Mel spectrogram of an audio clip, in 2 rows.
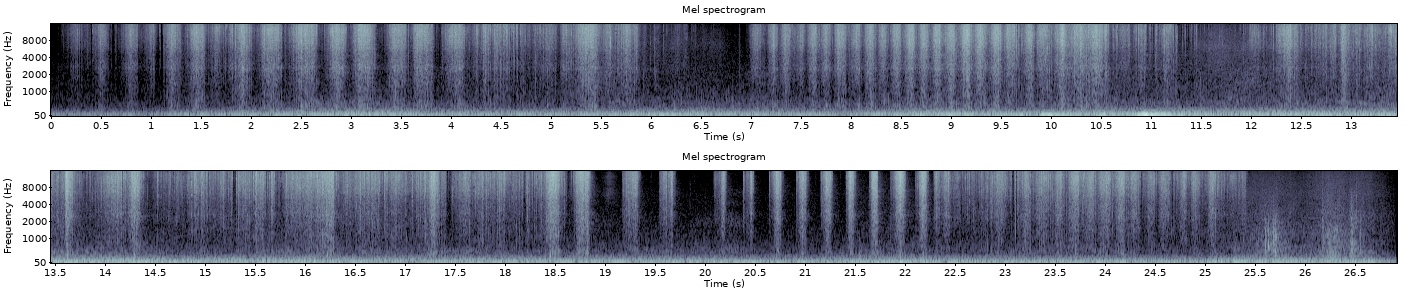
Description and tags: Rubbing tooth brushes against each other, recorded with Neumann TLM103
brush, brushes, friction, rubbing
